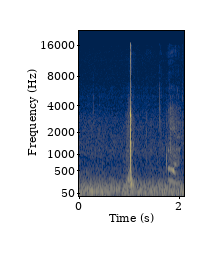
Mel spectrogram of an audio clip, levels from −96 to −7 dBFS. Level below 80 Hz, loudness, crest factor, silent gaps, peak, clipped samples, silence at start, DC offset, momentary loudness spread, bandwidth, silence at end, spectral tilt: -56 dBFS; -30 LUFS; 36 dB; none; -2 dBFS; under 0.1%; 0 s; under 0.1%; 25 LU; 16.5 kHz; 0 s; -2.5 dB/octave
